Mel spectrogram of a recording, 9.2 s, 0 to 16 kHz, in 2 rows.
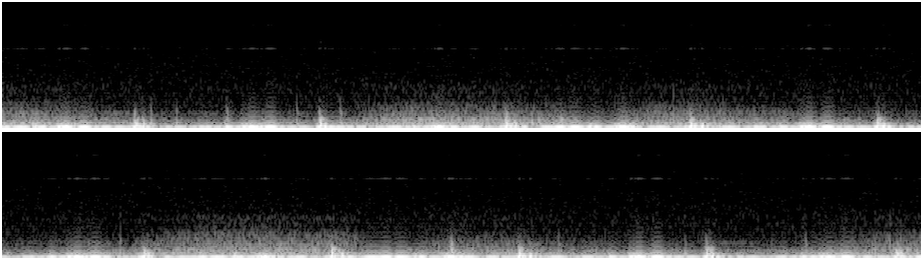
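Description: Steady, deep thumping heartbeat at about 65 beats a minute, regular and even: a normal resting heart rhythm.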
